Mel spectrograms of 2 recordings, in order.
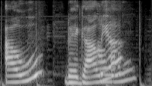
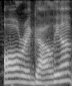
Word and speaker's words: Auregalia: long complicated name uh you pronounce it as a regalia but you can also pronounce it as all regalia because the Au is actually gold yeah it's the signs scientific yeah and yeah regalia is like Regal and Leah was almost my name uh when I was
